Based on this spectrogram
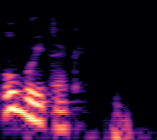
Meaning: loss, damage (negative result on balance)
- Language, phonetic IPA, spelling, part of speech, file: Russian, [ʊˈbɨtək], убыток, noun, Ru-убыток.ogg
